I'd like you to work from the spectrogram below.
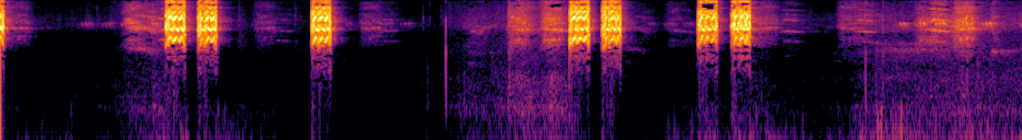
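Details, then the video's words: Green-cheeked conure gives loud, harsh screeches, mostly in quick pairs, with pauses of a second or more between bursts; faint low rumbling between calls. "green cheek conure parrot sound"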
